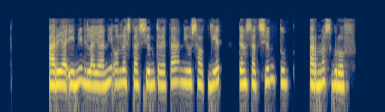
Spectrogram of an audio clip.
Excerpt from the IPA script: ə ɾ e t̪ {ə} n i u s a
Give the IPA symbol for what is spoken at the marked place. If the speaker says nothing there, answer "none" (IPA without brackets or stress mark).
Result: a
